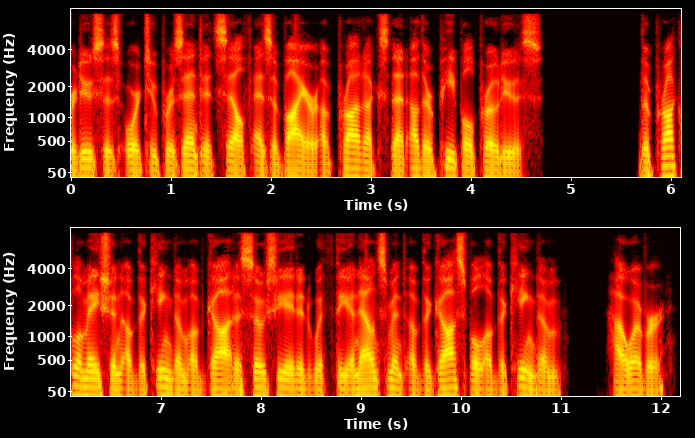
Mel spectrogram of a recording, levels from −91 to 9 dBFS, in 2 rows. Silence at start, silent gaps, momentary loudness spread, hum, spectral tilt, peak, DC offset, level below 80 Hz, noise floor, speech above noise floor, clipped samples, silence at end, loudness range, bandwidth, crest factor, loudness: 0 s; 4.76-5.61 s, 11.08-11.34 s; 7 LU; none; -5 dB/octave; 0 dBFS; 2%; -38 dBFS; under -90 dBFS; over 70 dB; under 0.1%; 0 s; 2 LU; 7.6 kHz; 20 dB; -20 LUFS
